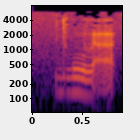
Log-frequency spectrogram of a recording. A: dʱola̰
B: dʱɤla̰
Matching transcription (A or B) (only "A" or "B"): A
